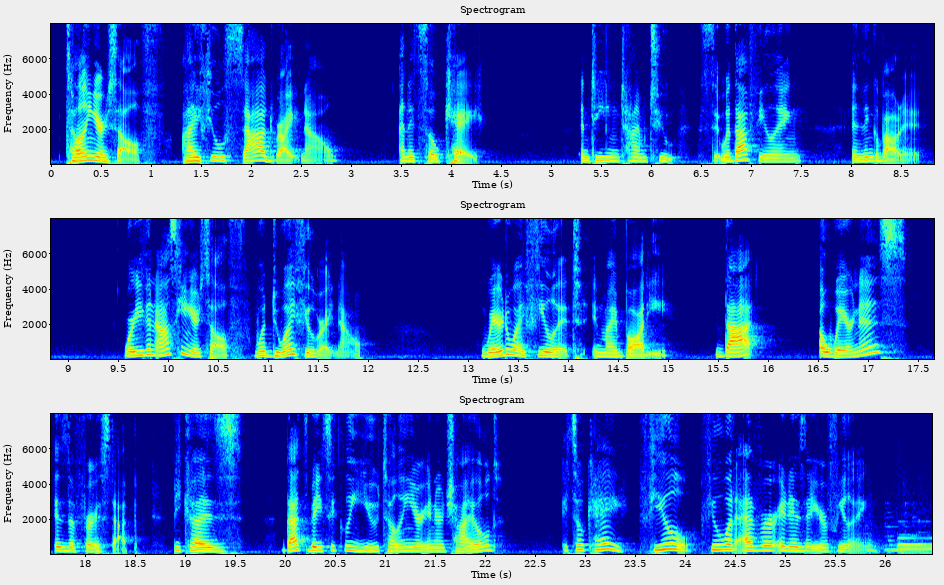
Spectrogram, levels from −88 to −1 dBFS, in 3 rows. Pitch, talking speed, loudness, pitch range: 210 Hz, 145 wpm, -30 LUFS, 195-240 Hz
